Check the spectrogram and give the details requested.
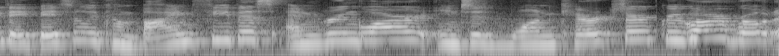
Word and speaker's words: Gringoire: name of Pierre Gringoire, whose name I will pronounce the anglicized Gringoire for the rest of the time, just to be in line with adaptations, who was a thinly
